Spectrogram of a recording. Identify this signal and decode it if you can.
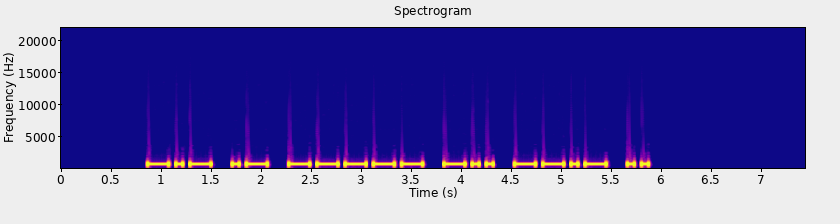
Morse code, heard as a keyed tone, about 17 wpm, 700 Hz. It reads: KA0DQI
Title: USA Call Signs - 6 Characters - Repeated 2x - 17wpm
